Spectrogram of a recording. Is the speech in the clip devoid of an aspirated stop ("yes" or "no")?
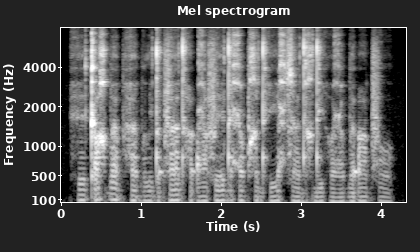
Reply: yes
